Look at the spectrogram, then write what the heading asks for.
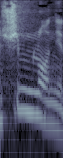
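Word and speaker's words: שמרון: 함께 한 나라 중에 시 므 론 이란 나라가 있는데 히브리어로는 쉼 논이 라고 발음 하구요 이곳이 나중에 사마리아 성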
